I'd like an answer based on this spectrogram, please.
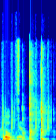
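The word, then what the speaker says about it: Pokkén: It is technically Pocket Monsters, but it's pronounced Pocket.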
